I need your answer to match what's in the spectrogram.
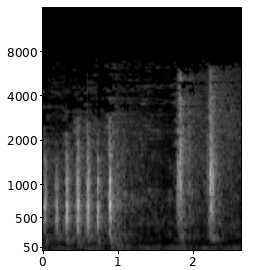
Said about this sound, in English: Now we find her knocking frantically on Jeff's door.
